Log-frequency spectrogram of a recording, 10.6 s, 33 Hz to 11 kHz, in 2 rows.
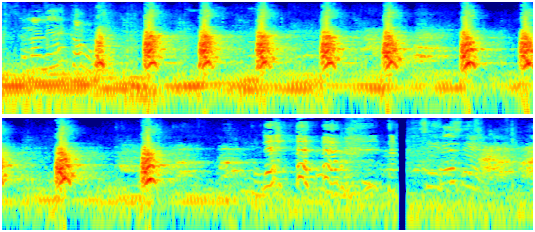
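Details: A Labrador named Marley counts by barking to match fingers shown: a woman's voice opens, then roughly ten loud, regular barks follow about every 0.6 seconds, with more speech and a few softer barks near the end.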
